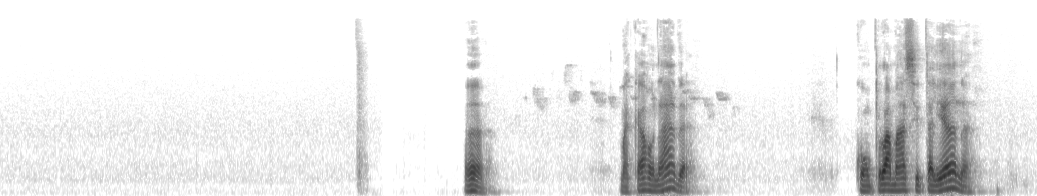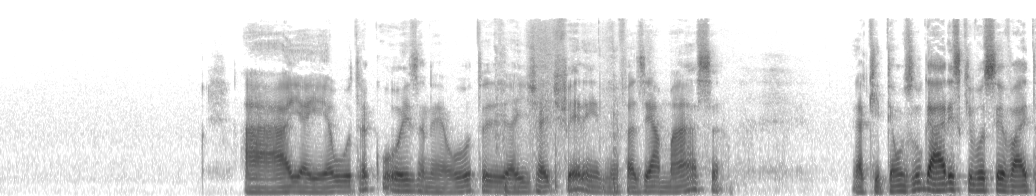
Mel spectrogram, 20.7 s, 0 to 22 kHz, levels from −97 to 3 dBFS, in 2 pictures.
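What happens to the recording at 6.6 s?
A single sharp tick lands at 6.64 s: a bit error spike. One sample in the speech has a flipped bit, so its value leaps by a power of two, peaking at about -25 dBFS, and returns on the very next sample. Because it lasts one sample, the tick is broadband and unrelated to the surrounding sound. Unlike a dropout or buffer click, no audio goes missing and nothing repeats; the waveform continues exactly where it left off.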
